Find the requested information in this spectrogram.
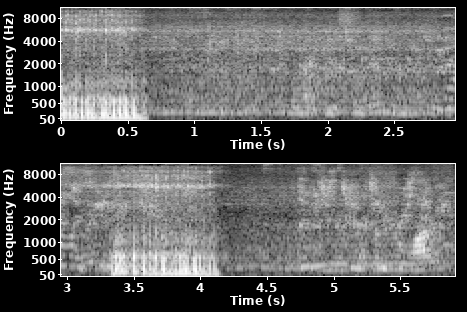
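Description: Two loud, low, rattling snores about three seconds apart, with a television talking in the background; snoring.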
